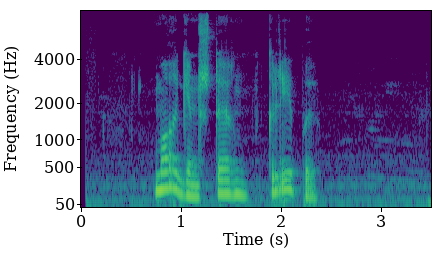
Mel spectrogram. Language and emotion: Russian, neutral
